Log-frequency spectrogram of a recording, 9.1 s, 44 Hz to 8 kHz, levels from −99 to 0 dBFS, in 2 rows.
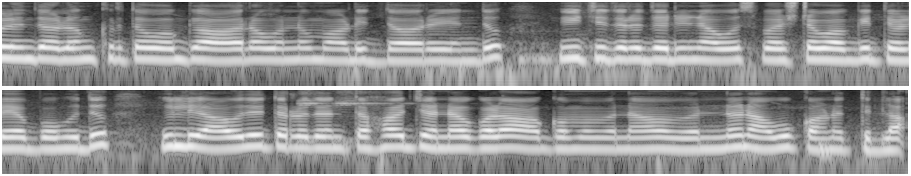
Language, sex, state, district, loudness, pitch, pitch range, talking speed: Kannada, female, Karnataka, Mysore, -13 LUFS, 225 Hz, 215-235 Hz, 110 wpm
